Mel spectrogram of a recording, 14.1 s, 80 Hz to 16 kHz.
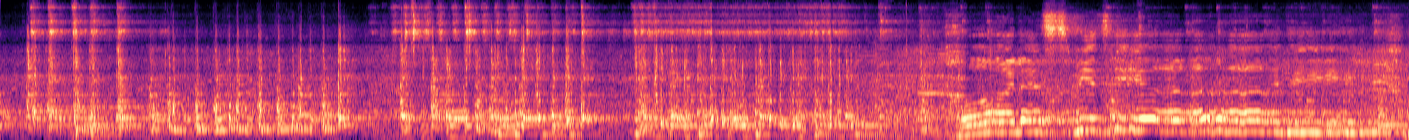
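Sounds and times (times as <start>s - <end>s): instrumental melody: 0.0s - 9.8s
hand percussion: 0.0s - 10.0s.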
